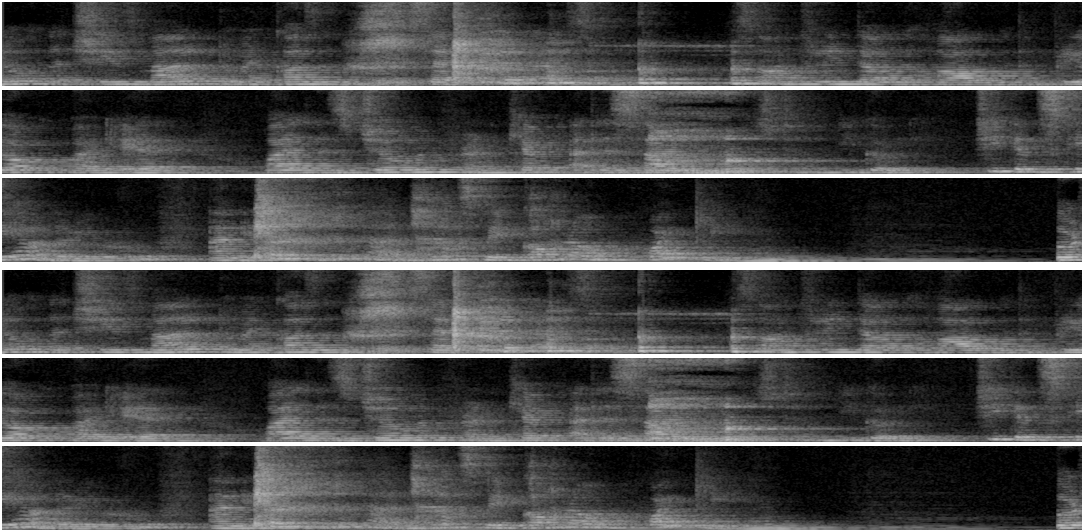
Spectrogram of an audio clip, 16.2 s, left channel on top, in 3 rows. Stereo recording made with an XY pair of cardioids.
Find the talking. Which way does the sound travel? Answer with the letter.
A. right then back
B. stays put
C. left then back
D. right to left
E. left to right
B.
